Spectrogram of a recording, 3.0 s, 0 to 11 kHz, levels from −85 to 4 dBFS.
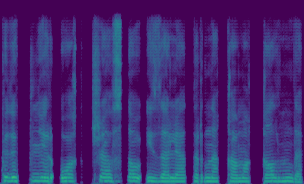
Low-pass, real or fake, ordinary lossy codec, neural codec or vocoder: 9.9 kHz; fake; none; vocoder, 48 kHz, 128 mel bands, Vocos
